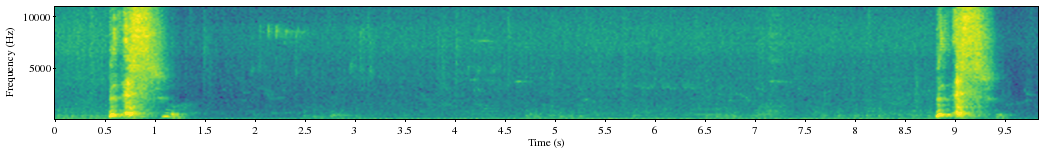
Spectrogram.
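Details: Outdoor sneezing challenge: two forceful sneezes about eight seconds apart over steady outdoor background noise; ordinary sneezing.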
